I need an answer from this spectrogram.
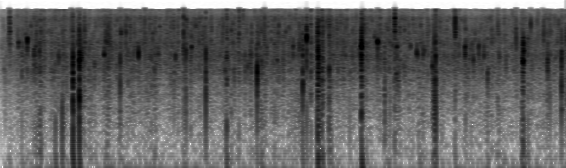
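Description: Food frying in hot oil: a steady high sizzle with many sharp pops and crackles.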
